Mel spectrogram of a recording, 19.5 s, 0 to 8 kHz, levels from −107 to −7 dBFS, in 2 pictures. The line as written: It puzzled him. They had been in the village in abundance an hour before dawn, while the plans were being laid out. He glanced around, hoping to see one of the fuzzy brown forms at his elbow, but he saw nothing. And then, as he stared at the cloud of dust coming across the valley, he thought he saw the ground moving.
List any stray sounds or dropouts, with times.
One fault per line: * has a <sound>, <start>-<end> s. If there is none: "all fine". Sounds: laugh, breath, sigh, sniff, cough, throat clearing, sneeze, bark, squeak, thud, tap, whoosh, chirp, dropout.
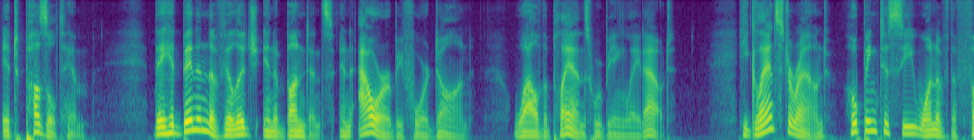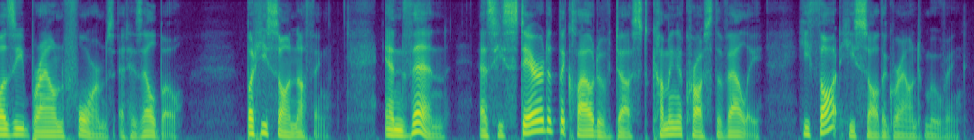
all fine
